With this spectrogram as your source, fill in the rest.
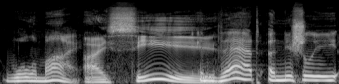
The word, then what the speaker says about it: Wollemi: will let me uh however in uh the place where this is from they would pronounce it the woolamai Wilderness so the trees named after the Wilderness which they pronounce wool am I I see and that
